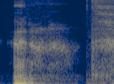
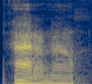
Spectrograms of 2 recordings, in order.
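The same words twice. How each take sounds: First: Much softer, barely voiced; near-silent murmur. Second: Said in the usual way. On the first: Real, not acted. Giving up on the lesson, a near-silent resigned murmur. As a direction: let it fade away to nothing.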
